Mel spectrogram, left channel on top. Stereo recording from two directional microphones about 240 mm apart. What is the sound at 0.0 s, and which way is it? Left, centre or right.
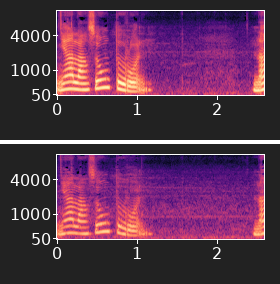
Speech, left.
